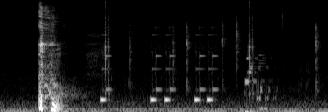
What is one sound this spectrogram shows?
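Short soft beeps chime in a quick pattern.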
